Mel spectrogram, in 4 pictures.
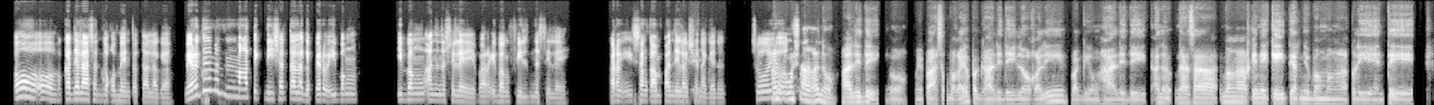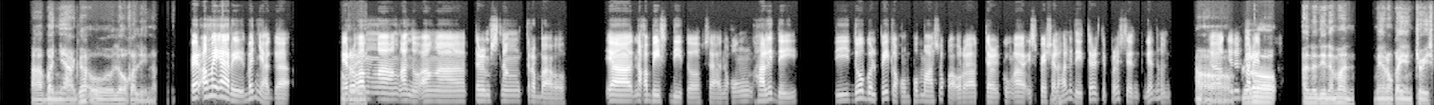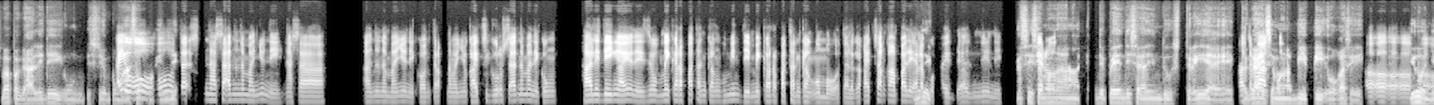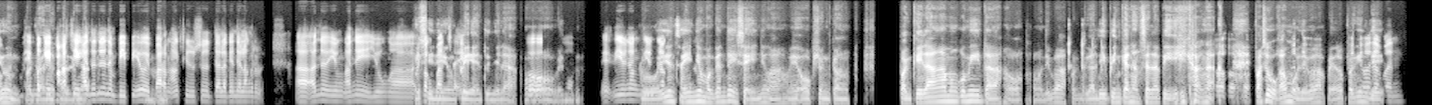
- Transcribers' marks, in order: other background noise; laugh; laughing while speaking: "ika nga"
- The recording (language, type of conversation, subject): Filipino, podcast, Paano mo pinangangalagaan ang oras para sa pamilya at sa trabaho?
